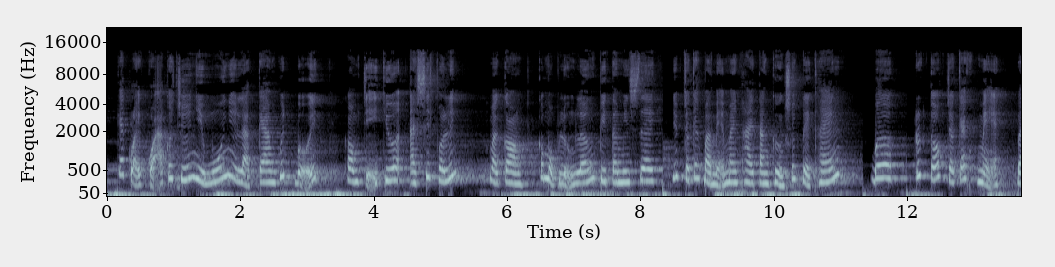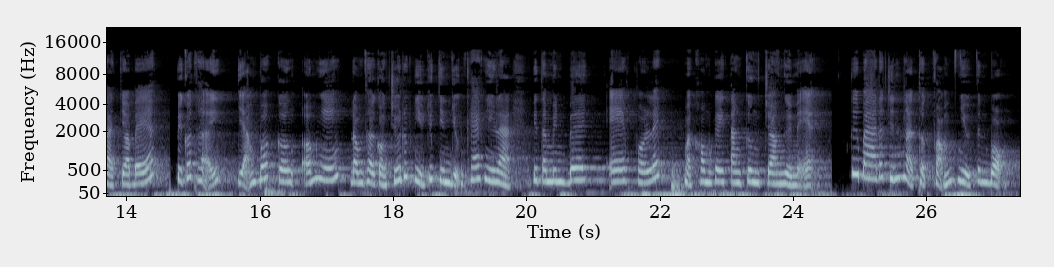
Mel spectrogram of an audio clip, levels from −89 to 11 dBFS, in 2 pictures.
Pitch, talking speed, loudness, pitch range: 260 Hz, 195 wpm, -22 LUFS, 230-315 Hz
